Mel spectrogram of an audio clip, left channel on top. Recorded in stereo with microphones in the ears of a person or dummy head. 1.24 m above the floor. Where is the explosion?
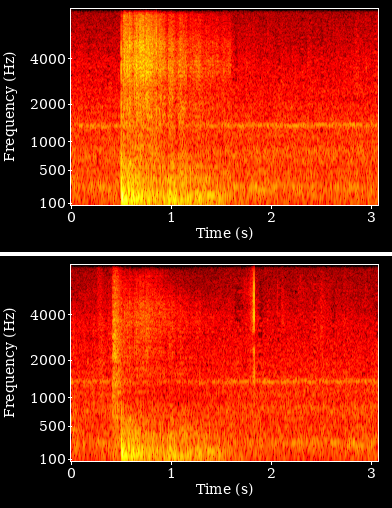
50° left (ahead or behind), 1.4 m.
